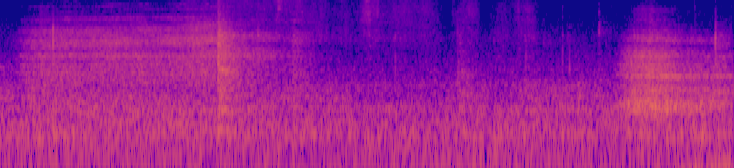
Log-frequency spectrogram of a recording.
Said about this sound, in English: now breathe from your nose and feel the point at which your breath kind of goes down but then stops. So Imagine I'm breathing now, and this is indicating where I can feel my breath.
